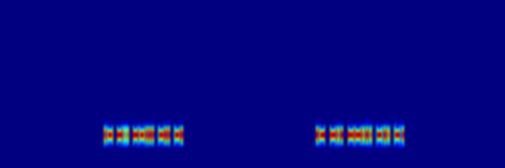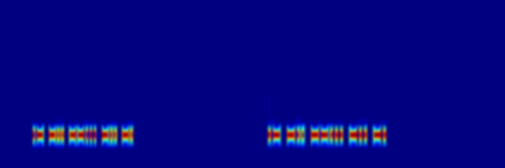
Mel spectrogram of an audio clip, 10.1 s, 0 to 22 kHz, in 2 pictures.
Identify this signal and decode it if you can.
Morse code, heard as a keyed tone, about 62 wpm, 700 Hz. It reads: AD7DN AD7DN AD7DN AD7DN
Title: Speed Racing - USA 2x2 Call Signs 50wpm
